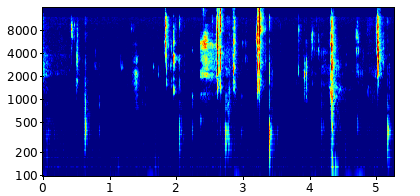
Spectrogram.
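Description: A person chewing a spicy pork wonton in chili sauce close to the microphone: irregular wet smacks and mouth clicks, the loudest a little past three and four seconds in.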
